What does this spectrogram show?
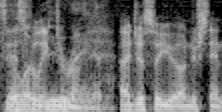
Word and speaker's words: Philippe Durand: I think it's Philip Durant. It's Philip. I'm just joking. It's Philippe Durand.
